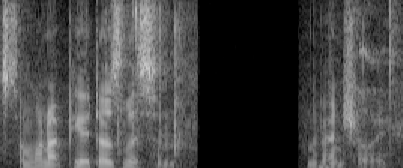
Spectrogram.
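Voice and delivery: hushed voice, whispering. Voicing a character lowering himself to the sand after the battle: whispering.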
